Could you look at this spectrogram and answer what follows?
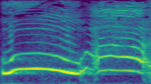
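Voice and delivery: high squealing ooh and ah, mock crowd delight. Preacher imitating zoo crowd's reactions, a high delighted coo. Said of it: "you start to see people's reactions".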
